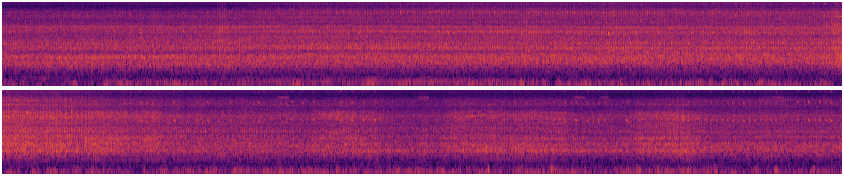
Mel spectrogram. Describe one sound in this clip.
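A tractor engine rumbles steadily in the distance.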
